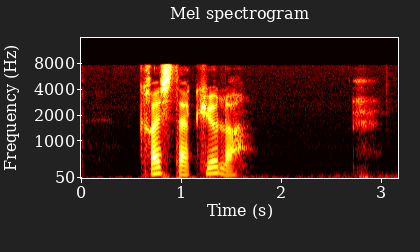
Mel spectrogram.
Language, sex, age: Danish, male, 33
